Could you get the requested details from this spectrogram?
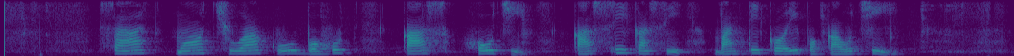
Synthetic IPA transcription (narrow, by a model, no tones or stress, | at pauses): satmõt͡ʃuakubohut̪̚kashowt͡ʃḭkasikasibant̪ikoɾipokaut͡ʃi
